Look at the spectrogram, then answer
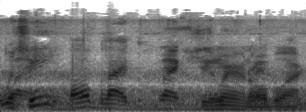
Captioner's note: radio chatter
